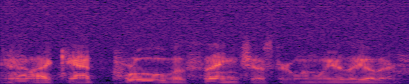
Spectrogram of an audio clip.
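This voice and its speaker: An actor playing a steady, firm frontier marshal who speaks in a low, measured, understated way in a 1950s radio drama. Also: male voice, noisy background, lightly acted. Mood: grim. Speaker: lead and narrator. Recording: lo-fi old radio broadcast with music.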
